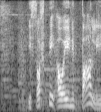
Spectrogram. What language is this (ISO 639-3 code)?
isl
